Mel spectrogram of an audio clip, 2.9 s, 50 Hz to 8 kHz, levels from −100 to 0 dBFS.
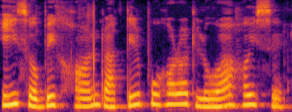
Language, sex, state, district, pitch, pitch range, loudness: Assamese, female, Assam, Kamrup Metropolitan, 235 Hz, 210-255 Hz, -14 LUFS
